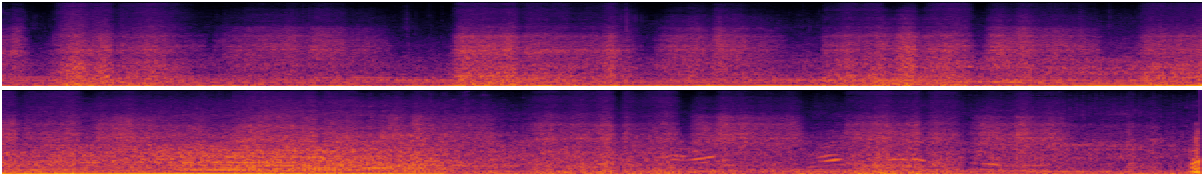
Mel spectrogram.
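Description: Motorcycle ride on the move: a steady low engine rumble under wind noise on the rider's microphone, swelling toward the middle. The low rumble cuts off about eight seconds in, leaving mostly wind.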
